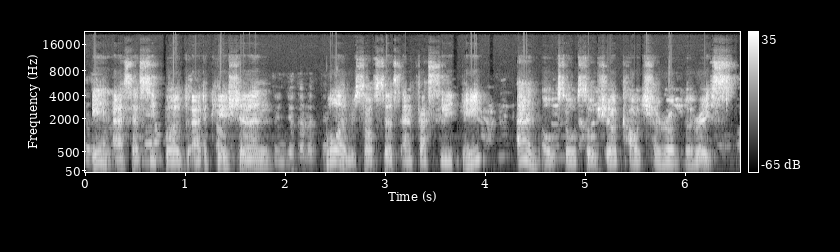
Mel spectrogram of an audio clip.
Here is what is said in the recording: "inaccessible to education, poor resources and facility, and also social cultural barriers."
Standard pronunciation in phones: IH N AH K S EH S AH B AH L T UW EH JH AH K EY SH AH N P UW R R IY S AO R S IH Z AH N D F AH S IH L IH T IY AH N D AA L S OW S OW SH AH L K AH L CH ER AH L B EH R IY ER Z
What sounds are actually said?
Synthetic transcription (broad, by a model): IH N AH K S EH S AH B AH L T UW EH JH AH K EY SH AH N B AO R R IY S AO S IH S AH N F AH S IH L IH T IY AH N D AA L S OW S OW SH AH L K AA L CH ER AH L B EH R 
